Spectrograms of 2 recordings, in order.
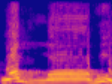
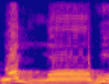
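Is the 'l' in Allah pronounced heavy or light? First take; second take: heavy; heavy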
